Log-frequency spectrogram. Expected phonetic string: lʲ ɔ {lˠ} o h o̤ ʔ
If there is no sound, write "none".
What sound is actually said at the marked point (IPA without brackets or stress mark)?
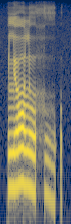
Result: l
